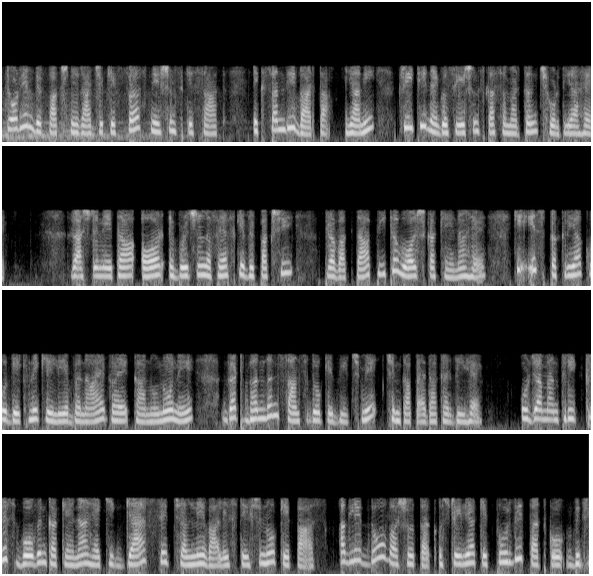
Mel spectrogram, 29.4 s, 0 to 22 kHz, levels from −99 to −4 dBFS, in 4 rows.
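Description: From start to finish, the speech carries the sound of the RealAudio 14.4 codec. This early dial-up speech coder squeezes audio into very few bits. Nothing passes above about 3.8 kHz, so the top of the spectrum is simply gone. The voice sounds muffled and boxy. Heavy coding damage adds a gargly, watery texture to every syllable. The thin, smeared result fits an 8 kbit/s rate, typical of modem-era streaming.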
